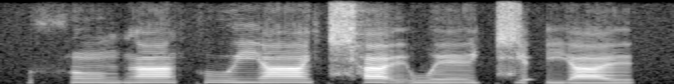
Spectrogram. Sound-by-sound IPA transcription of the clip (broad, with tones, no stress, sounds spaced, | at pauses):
θ ũ˨ ɡ ã˦ k u˦ j ã˦ t͡ɕʰ a̰˦˨ ɪ̯ w e˦ ɪ̯ t͡ɕ ɛ˦ ʔ j a˨ ɪ̯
